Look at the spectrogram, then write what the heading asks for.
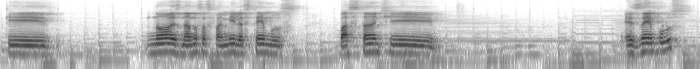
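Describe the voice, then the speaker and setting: A man from Angola giving a conference talk, with an Angolan accent touched by Brazilian Portuguese, speaking hesitantly with many fillers and pauses. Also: fairly high pitch. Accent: Angolan Portuguese with some Brazilian. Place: conference venue.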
